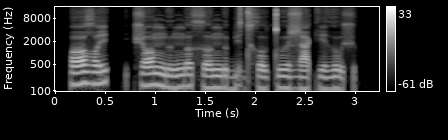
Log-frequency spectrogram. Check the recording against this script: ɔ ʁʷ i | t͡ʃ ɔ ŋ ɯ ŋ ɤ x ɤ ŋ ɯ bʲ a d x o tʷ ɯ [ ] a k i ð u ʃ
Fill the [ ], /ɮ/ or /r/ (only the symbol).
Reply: ɮ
